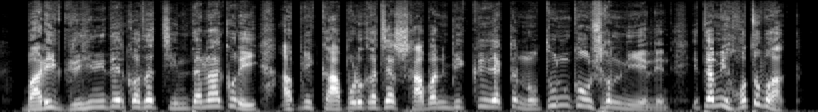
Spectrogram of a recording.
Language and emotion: Bengali, disgusted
